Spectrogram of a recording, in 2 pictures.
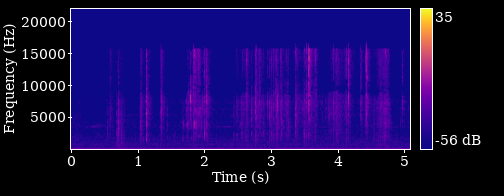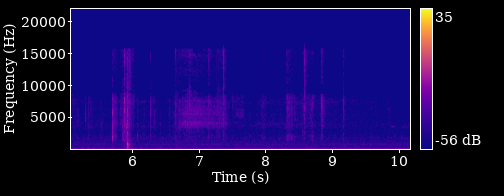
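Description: Light handling noise from paper or plastic being worked by hand: scattered soft clicks and brief rustling, with one sharp click about six seconds in, over a steady low hum.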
